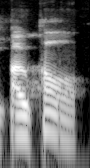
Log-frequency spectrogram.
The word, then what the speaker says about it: Beauport: Do not pronounce the T, or you'll get in trouble if you pronounce the T. Beauport, a place in Jersey.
